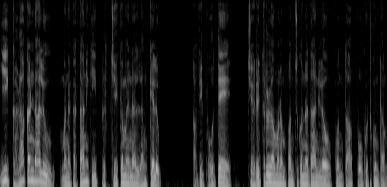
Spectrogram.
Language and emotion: Telugu, fearful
